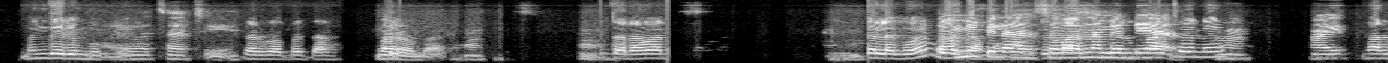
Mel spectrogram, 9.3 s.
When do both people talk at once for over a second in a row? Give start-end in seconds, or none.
6.2-8.1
